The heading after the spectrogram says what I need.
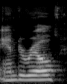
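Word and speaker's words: Anduril: of andil is that how you say it andil yeah and um and as well as Peter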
